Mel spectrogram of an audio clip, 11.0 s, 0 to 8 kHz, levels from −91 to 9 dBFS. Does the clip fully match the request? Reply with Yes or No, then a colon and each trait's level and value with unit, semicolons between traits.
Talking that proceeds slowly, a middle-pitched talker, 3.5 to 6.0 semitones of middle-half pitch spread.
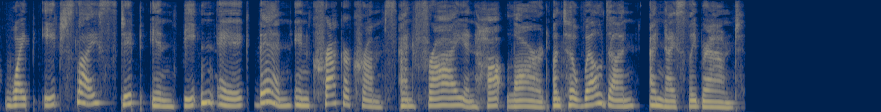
Yes: slow, 120 wpm; medium, 180 Hz; average, 3.8 semitones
